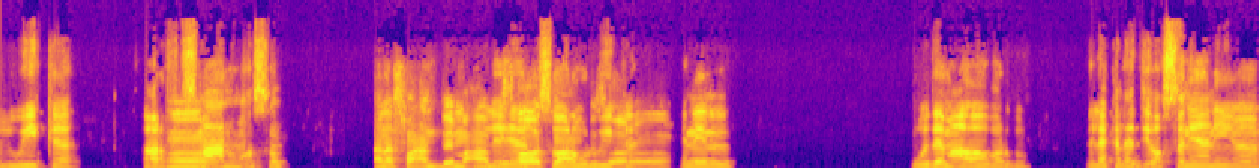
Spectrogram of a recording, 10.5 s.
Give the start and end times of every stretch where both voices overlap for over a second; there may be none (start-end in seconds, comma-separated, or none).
3.9-5.3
